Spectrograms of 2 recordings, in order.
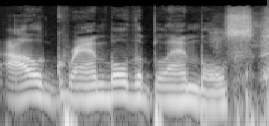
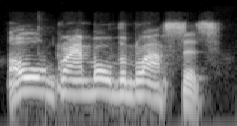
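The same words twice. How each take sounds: First: "I'll gramble the blambles" with slurred m-b clusters; mishearing. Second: Words slurred by numb tongue. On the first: Retold or imitated. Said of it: "but I heard". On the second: Real, not acted. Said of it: "so my tongue is numb".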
